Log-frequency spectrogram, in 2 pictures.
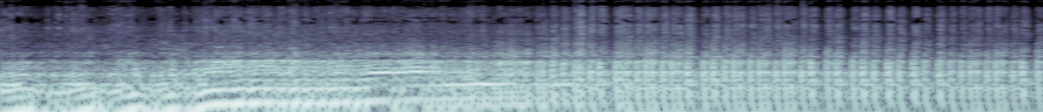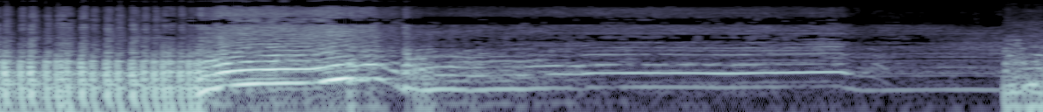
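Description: Drag-racing sportbike engine revving up and held at high revs on the start line, then launching: the pitch climbs sharply in quick rising sweeps and the sound fades as the bike pulls away down the strip. It cuts off abruptly near the end.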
